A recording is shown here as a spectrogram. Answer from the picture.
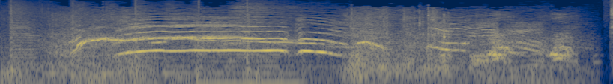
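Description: A rider's long, high-pitched yell that rises at the start and breaks off after about two seconds, followed by a few shorter cries, over background music.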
